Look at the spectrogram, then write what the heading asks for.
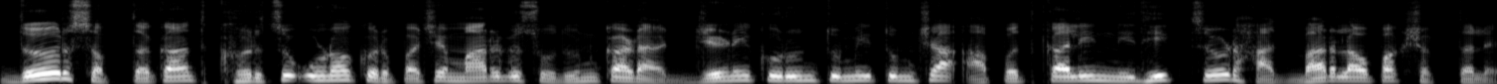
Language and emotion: Goan Konkani, neutral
